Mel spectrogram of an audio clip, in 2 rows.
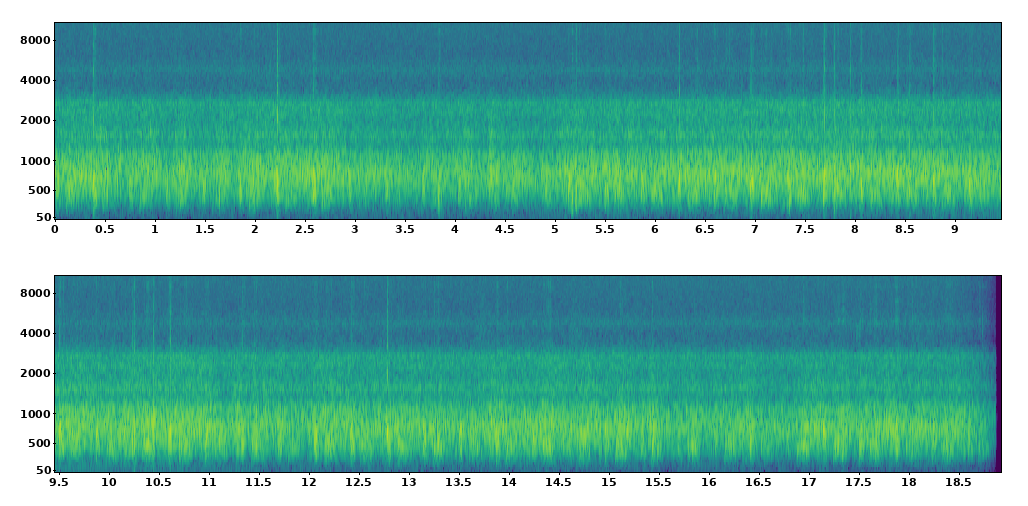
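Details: Fetal Doppler (Hi Bebe) at 11 weeks 4 days of pregnancy: rapid whooshing pulses around 165 a minute, a normal early fetal heartbeat.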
